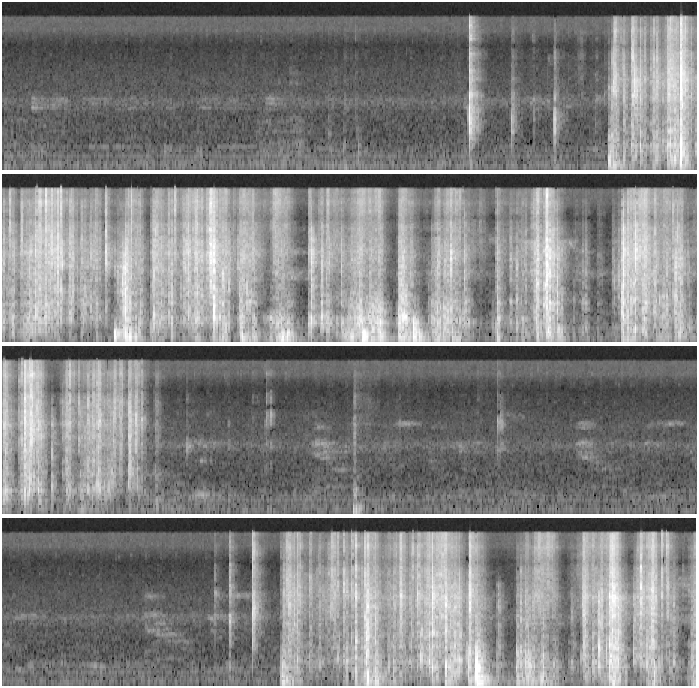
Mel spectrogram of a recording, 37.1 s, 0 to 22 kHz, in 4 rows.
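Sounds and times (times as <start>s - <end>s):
plastic bag and paper rustling: 8.1s - 20.4s, 31.5s - 37.0s.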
